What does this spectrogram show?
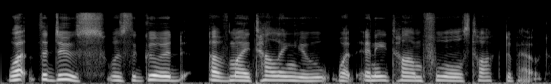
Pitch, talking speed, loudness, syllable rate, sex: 185 Hz, 175 wpm, -18 LUFS, 4.3 syllables/s, female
